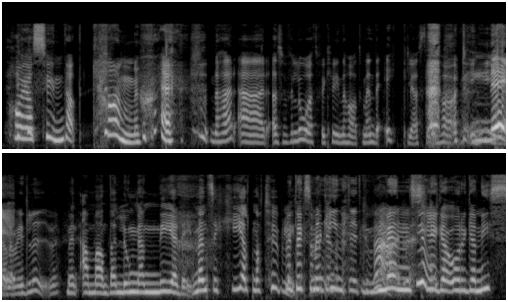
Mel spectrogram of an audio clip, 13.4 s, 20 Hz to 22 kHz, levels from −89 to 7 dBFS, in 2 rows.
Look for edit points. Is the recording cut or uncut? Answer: uncut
